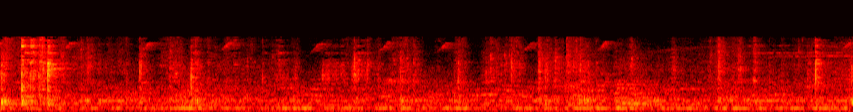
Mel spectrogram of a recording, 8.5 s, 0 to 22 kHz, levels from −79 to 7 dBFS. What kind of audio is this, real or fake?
real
